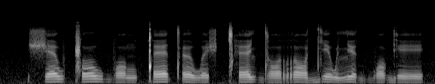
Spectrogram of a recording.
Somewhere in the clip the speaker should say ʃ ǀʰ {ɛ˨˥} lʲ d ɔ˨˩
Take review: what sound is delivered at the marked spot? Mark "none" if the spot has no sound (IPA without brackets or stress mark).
ɛ˧˥˧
